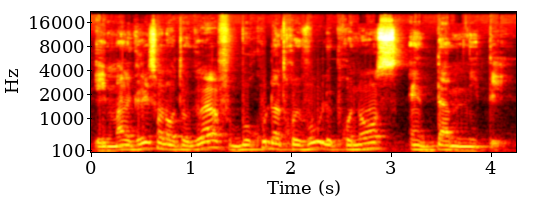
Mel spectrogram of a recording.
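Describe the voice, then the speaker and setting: A man with a Haitian accent, teaching French pronunciation on his channel, repeating words slowly and playfully scolding mistakes. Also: mid-range voice, mellow, a little hiss or hum. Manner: emphatic, repeats words slowly to correct them; playfully scolding, calls mispronunciations mean. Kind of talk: direct-to-camera language lesson.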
